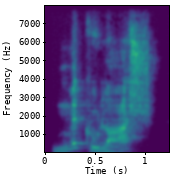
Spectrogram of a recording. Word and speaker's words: Mikulás: But in Hungary, what happens on the night of December 5th, the night before St. Nicholas Day, or in Hungarian, Mikulás,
